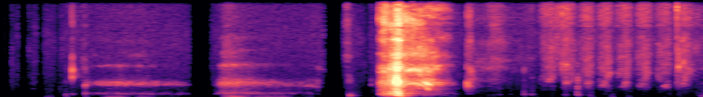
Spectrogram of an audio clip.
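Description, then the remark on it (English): A single rough cough bursts out of near silence, lasting about half a second, with only faint small clicks and rustles around it. “As you see, I still have this cough.”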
